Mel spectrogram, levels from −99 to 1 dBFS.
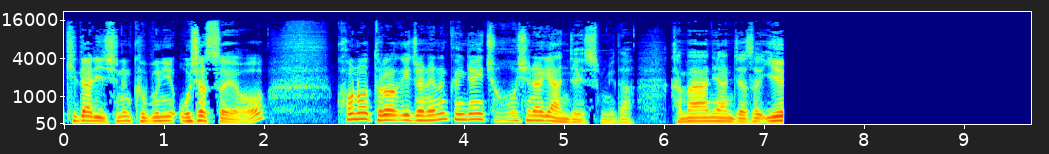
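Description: Speech recording with an audio dropout to silence from 7.20 s that runs to the end, about 2.5 s. The signal stops abruptly mid-flow and the gap is silent with no room tone, most likely from a lost input or mute while recording continued.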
